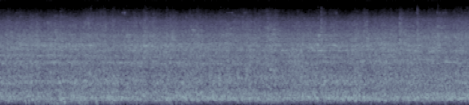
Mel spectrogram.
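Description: Freight wagons, covered vans followed by tank cars, running past at speed: a steady rush of wheel-on-rail noise.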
